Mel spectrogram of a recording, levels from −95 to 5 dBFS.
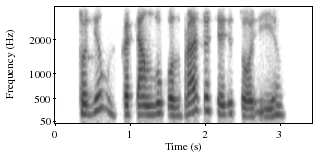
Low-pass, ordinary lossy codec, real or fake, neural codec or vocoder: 3.6 kHz; Opus, 16 kbps; fake; codec, 16 kHz, 8 kbps, FunCodec, trained on Chinese and English, 25 frames a second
